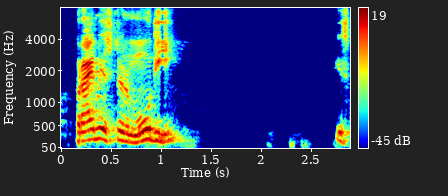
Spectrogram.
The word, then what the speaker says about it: Modi: of how prime minister modi is pronounced so i've actually repeated written down in hindi in tamil in english is supposed to be modi with an h unfortunately people don't write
